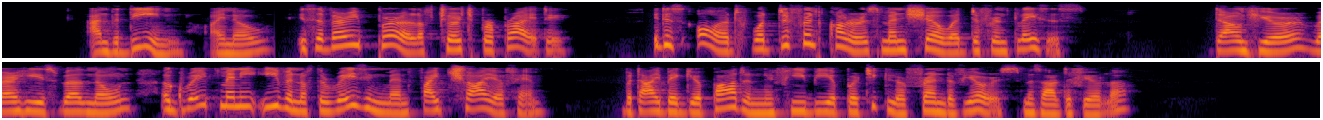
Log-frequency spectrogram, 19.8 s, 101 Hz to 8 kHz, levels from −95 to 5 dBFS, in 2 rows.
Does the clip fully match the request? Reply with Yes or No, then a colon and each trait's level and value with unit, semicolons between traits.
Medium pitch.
Yes: medium, 180 Hz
